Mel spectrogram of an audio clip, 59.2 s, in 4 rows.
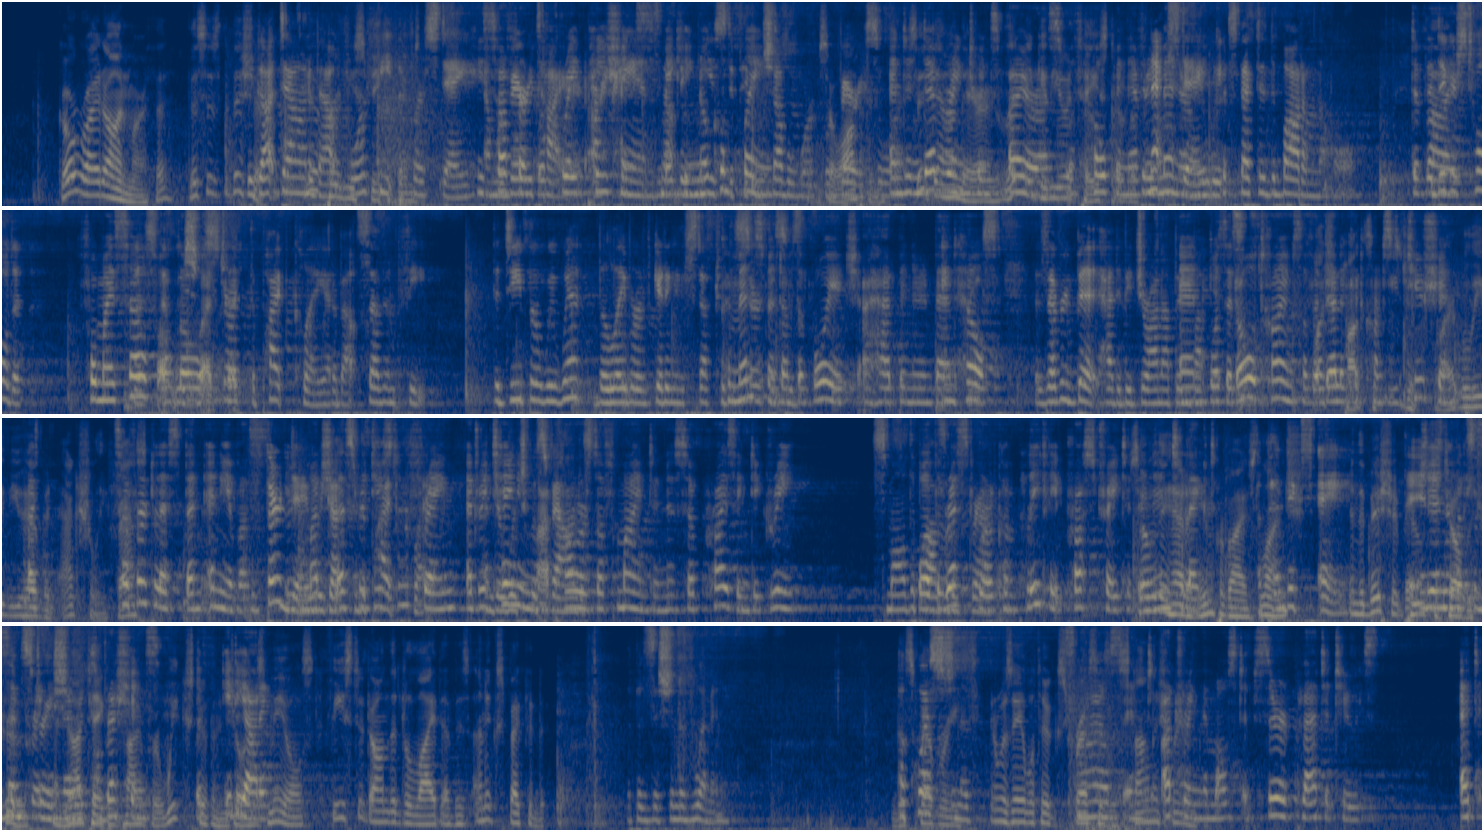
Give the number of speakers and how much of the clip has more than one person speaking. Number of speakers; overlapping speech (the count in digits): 3, about 49%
